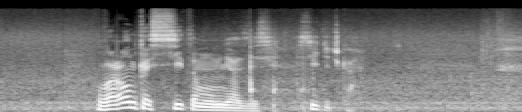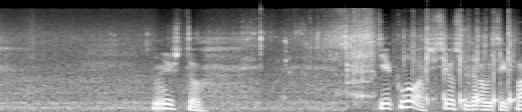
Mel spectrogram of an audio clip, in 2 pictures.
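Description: A middle-aged man talks calmly close by, outdoors.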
